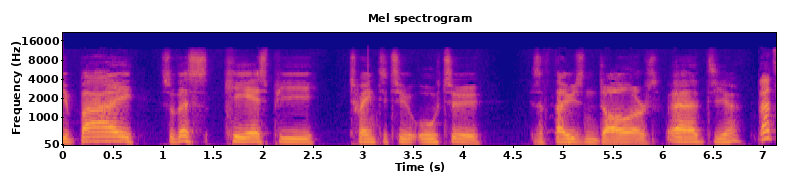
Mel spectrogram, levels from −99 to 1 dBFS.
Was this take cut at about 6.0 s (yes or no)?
yes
